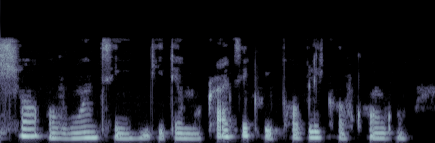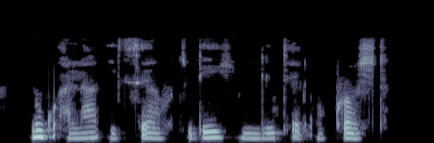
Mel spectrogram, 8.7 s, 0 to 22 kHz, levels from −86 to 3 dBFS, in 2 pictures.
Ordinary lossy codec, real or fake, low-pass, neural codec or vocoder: none; real; 7.2 kHz; none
